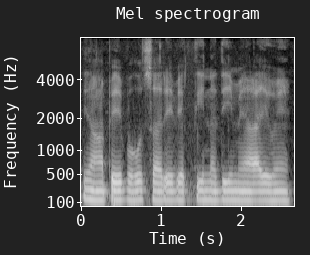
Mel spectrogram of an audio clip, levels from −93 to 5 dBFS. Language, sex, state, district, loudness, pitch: Hindi, male, Jharkhand, Deoghar, -16 LUFS, 120 Hz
